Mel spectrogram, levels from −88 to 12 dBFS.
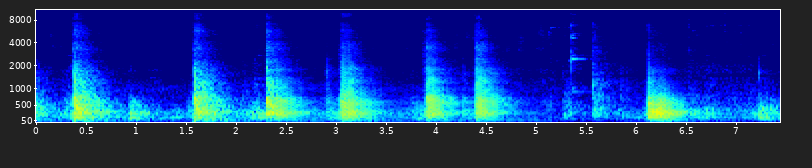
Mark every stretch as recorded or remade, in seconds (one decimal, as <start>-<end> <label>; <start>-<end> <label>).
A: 0.0-2.4 recorded; 2.4-5.1 remade; 5.1-5.9 recorded; 5.9-6.5 remade; 6.5-7.4 recorded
